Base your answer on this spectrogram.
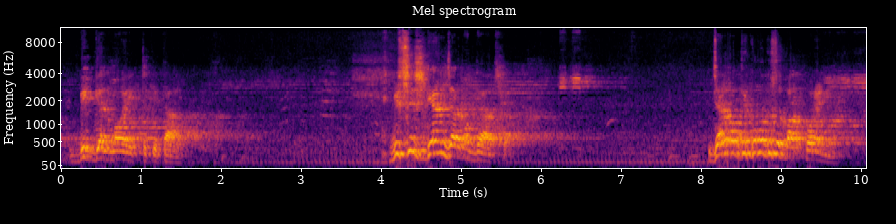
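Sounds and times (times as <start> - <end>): man speaking over loudspeaker: 0.0 - 2.0, 4.1 - 6.2, 8.1 - 10.0.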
